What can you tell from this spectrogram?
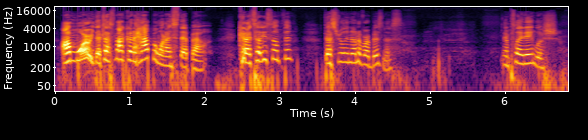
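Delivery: usual speaking voice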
